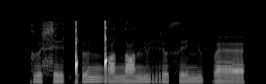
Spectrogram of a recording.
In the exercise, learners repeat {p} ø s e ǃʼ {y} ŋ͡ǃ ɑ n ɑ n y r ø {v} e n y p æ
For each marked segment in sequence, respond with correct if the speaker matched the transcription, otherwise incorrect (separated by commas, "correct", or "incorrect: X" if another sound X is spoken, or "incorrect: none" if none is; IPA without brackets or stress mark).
incorrect: k, incorrect: ø, incorrect: θ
